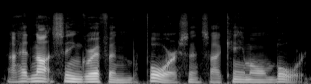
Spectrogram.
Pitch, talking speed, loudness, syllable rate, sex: 115 Hz, 210 wpm, -20 LUFS, 5.1 syllables/s, male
